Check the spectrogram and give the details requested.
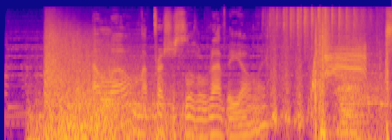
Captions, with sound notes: (thunder claps) - Hello my precious little ravioli. - Ah!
